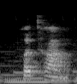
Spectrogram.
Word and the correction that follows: poutine: I'm close. – Platon? – Poutine. – Poutine. – So if you guys ever go to Quebec, you have to say poutine.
